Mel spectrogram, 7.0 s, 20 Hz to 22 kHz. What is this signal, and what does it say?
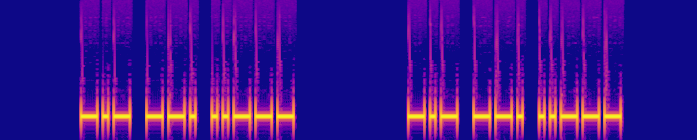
Morse code, heard as a keyed tone, about 21 wpm, 700 Hz. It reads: KG2 KG2
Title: USA Call Sign Prefixes - Repeated 2x - 22wpm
